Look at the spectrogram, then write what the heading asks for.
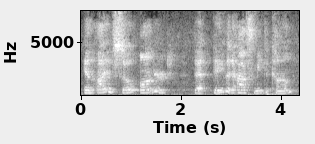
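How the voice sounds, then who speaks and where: Squeaky, raspy woman preaching slowly. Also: a little mellow, far from the mic. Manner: chatty, self-deprecating, asks the congregation questions. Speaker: lay preacher. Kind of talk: informal sermon. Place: church sanctuary. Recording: echoey church from afar, faint hiss.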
